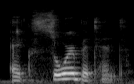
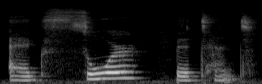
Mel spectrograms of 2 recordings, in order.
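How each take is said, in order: First: The word is said at normal speed. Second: The word is said slowly and deliberately. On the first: "And normal speed" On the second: "I'm going to say it a little more slowly"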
